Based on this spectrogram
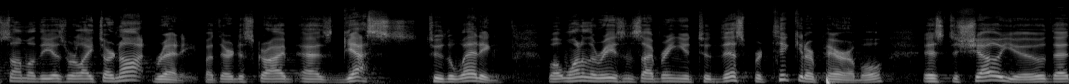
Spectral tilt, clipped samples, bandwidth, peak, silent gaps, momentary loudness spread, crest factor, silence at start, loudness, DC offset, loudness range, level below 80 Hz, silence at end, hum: -4 dB/octave; under 0.1%; 16.5 kHz; -10 dBFS; none; 8 LU; 22 dB; 0 s; -32 LUFS; under 0.1%; 2 LU; -52 dBFS; 0 s; none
